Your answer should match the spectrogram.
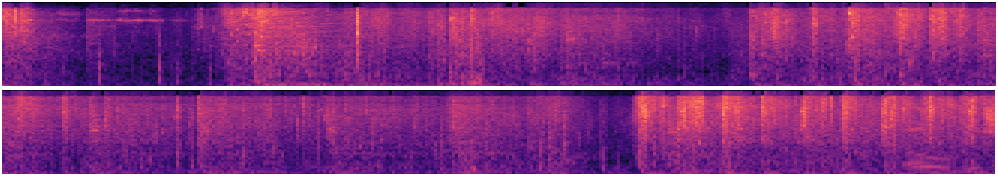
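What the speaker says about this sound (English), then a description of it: "Oh, who's shooting?" Bursts of rapid gunfire in a battle royale video game, dense crackling volleys nearly continuous with short gaps, a voice speaking over the shots.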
